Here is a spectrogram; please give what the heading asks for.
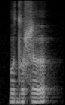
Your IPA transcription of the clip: ʊ d o ɬ ə

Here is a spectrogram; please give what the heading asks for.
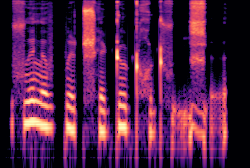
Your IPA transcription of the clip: sʷ ɪ l ə v p ɪ ʈ͡ʂʰ ɪ ʈ u ʈ χʷ ə ʈ sʷ ḭ ʑ ə̰

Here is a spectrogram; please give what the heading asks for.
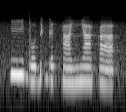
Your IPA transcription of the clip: iː˦ d o˨ d ɪ˦ ɡ ɛ˨ k ã˨ ɲ ã˨ k a˨

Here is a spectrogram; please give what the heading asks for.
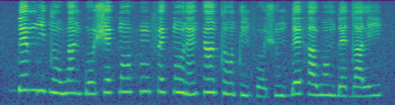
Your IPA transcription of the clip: ɡ͡b ɛ˦ m i˧ d ɔ̃˨ w ã˧ ɡ͡b o˨ ʃ ɛ˧ k͡p ɔ̃˦ h ũ˦ f ɛ˦ k͡p ɔ̃˦˨ ɾ ɛ̃˨˦ k ã˦ t ɔ̃˧ t ĩ˨ f o˨ ʃ ũ˧ ɡ͡b ɛ˦ h a˧ w ɔ̃˧ ɡ͡b ɛ˨ d a˧ l i˦

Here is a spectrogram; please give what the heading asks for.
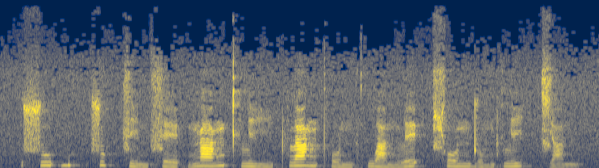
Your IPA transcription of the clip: s u˦˥ ʔ b ɯ˦˥ k̚ s u˦˥ k̚ s i˨˩ n s e˨˩ ʔ ŋ a˦˥ ŋ kʰ l iː˨˩ pʰ l a˥˩ ŋ pʰ o˨˩ n kʰ w a˨˩ n l e˦˥ ʔ t͡ɕʰ o˧ n d o˩˦ m k l iː˥˩ k̚ t͡ɕ a˨˩ n

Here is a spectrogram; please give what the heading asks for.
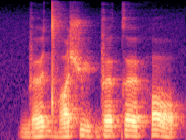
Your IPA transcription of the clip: b œ˩˥ dʱ ɑ˩˥ ʃ y˥˩ b œ˥˧ k œ˥˧ h ɔ˥˩

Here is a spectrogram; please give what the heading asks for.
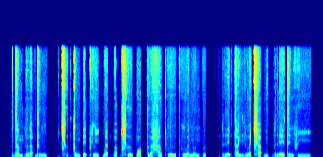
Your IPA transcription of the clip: d a˦˥ m p r a˨˩ ʔ d ɯ˧ ŋ | t͡ɕʰ ɯ˨˩ k̚ t u˩˦ n ʔ e˥˩ ʔ pʰ l iː˥˩ k̚ l a˨˩ t̚ p a˨˩ p̚ t͡ɕʰ ɯː˥˩ p ɔː˥˩ k̚ ʔ ɯ˧ a̯ h a˦˥ w pʰ l ɯː˧ pʰ l u˩˦ a̯ n o˨˩ n p ɯ˥˩ k̚ | p r e˦˥ ʔ t a˨˩ j r u˨˩ a̯ t͡ɕʰ a˥˩ ʔ b u˥˩ k̚ p r eː˥˩ t e˦˥ n f iː˥˩

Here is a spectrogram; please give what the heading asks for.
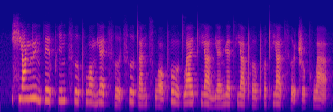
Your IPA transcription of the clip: ɕ j ɑ˥ ŋ l y˥˧ n t̪ e˥˩ ɪ̯ pʰ i˥ n t͡sʰ ɹ̩˥˧ pʰ w ɔ˥˧ m j ɛ˥˩ t͡sʰ ɹ̩˨˩ t͡sʰ ɹ̩˥˩ t̪ a˧˥ n t͡sʰ w ɔ̰˨˩ pʰ o˥˩ ʊ̯ t̪ w a˥ ɪ̯ t̪ʰ j ä˥˩ n̪ j ɛ˧˥ n̪ ɥ ɛ˥˧ t̪ʰ j ä˥˩ pʰ ɤ˧˥ pʰ ɤ˧ t̪ʰ j ä˥˩ t͡sʰ ɹ̩˨˩ ʈ͡ʂ o˦ ʊ̯ kʰ w ä˥˩

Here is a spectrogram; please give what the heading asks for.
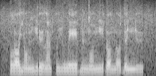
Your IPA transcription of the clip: l ɔ˧ j ɔ̃˨ ŋ i˦ ɾ ɨ˨ l ã˦ kʷ iː˦ w eː˦ b ɛ̃˧ ɡ͡b ɔ̃˧ n i˦ ɗ ɔ˧ n ɔ˨ ɗ ə˧ ɲ ɨ˧

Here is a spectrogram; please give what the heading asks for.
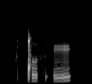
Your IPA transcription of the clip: ǃ u θ ʔ y

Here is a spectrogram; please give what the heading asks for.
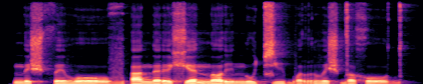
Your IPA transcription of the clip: n e ʃ θ e β o v | a n ɛ ɾ e xʲ ɛ n ʌ ɾ i n u t͡ɕ i b ʌ r β e ʃ d ʌ x o d

